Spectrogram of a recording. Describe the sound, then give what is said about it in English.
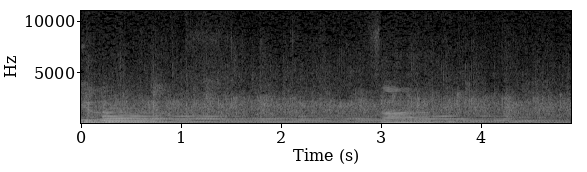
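A church audience claps and rejoices after a prayer, in a dense, continuous wash of applause, while sustained keyboard or organ chords hold underneath and a brief higher melodic line rises partway through. “Church, can we clap and rejoice?”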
